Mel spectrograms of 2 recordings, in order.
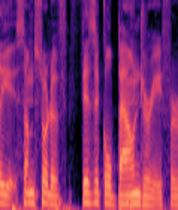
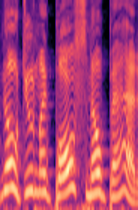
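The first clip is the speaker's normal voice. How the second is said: mock complaint; 9 semitones higher, 7 dB louder, slower than usual. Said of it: "He was like".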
